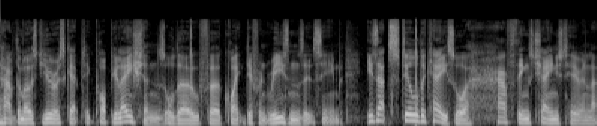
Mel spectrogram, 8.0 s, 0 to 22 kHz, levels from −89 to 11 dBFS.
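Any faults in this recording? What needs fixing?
Sharp clicks at 2.53 s, before "for quite different reasons", and 5.53 s, before "the case or have": a file header played as audio. The speech arrives in 3-second pieces, and each piece's header bytes play as samples. Strip headers before joining or streaming the pieces.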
